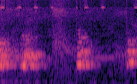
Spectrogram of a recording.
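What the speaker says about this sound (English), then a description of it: "Again, excuse for the dog noises." A dog barks three times in a steady rhythm, each bark moderately close and fairly loud, with brief pauses between them.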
